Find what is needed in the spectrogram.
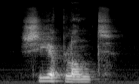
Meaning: ornamental plant
- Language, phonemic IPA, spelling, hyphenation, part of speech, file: Dutch, /ˈsiːr.plɑnt/, sierplant, sier‧plant, noun, Nl-sierplant.ogg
